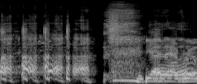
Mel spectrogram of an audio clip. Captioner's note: laughing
